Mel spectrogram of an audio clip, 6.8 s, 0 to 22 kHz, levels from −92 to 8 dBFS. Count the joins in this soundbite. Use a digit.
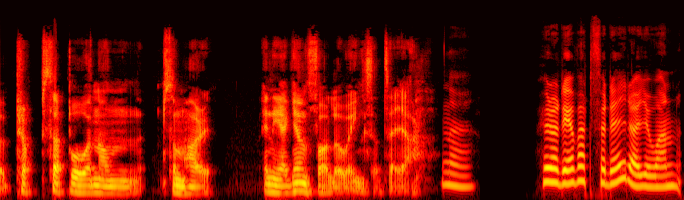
1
